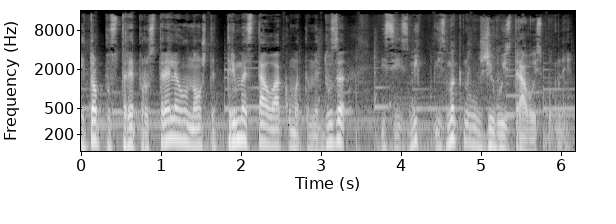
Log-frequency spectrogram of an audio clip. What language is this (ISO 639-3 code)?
bul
